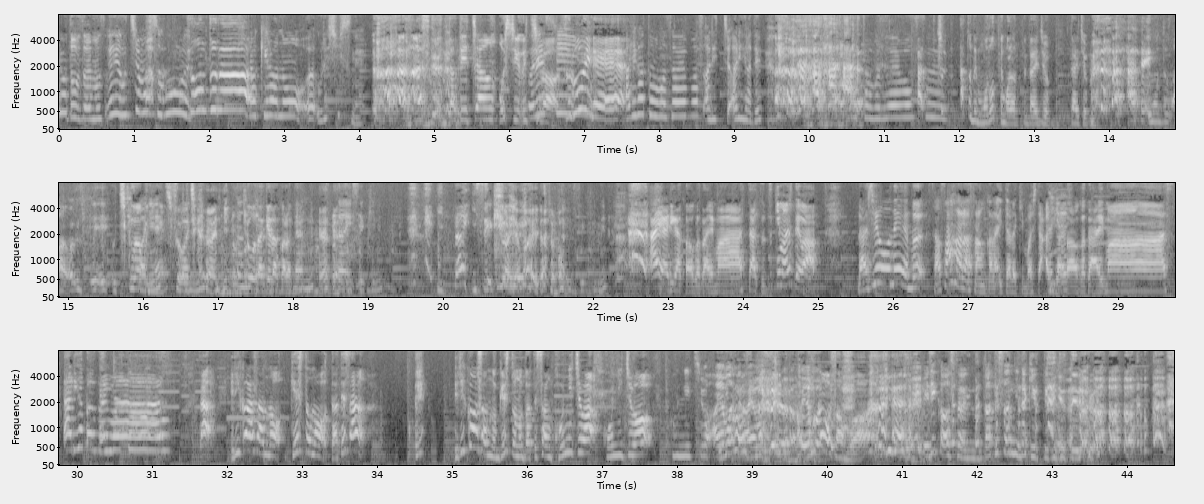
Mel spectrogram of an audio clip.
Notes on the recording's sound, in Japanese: 久しぶりの公開収録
